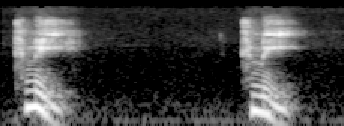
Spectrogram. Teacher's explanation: the kn blend we pronounce both the k and the n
